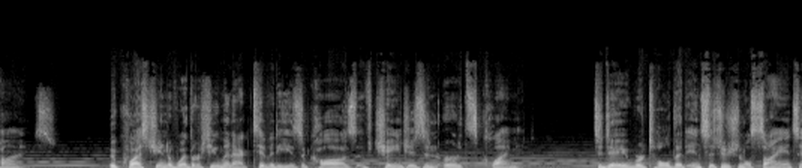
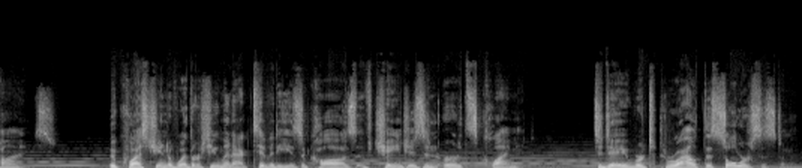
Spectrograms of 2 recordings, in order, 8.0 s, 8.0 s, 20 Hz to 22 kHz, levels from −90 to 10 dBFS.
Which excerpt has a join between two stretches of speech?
first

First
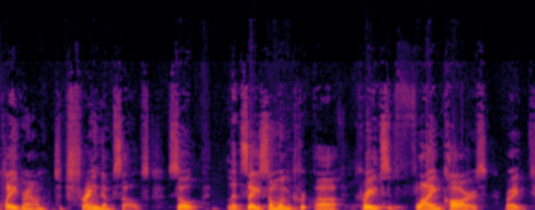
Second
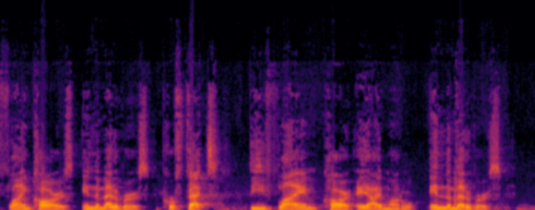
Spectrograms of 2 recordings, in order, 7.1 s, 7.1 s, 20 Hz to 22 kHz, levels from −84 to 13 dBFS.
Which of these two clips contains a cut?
second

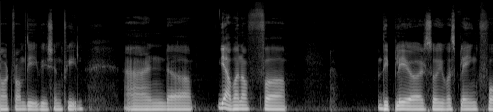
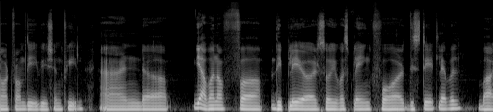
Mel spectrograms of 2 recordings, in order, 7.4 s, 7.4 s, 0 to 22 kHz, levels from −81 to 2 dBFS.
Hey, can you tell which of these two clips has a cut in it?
second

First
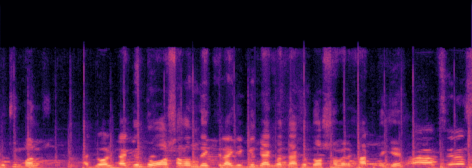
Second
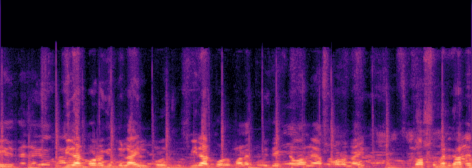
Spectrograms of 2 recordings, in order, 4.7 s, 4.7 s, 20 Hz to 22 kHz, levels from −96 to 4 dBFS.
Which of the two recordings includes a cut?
first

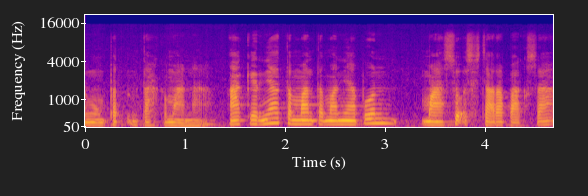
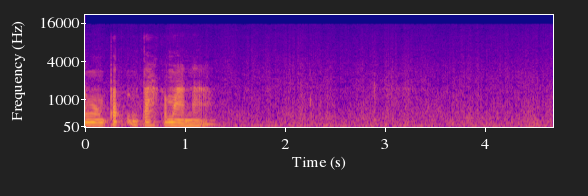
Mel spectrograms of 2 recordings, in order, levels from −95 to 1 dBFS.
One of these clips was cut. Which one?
first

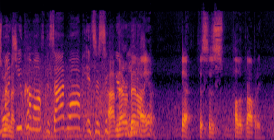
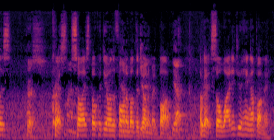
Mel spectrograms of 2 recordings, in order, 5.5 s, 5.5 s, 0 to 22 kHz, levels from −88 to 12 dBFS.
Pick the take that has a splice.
first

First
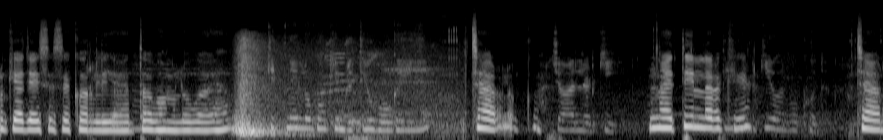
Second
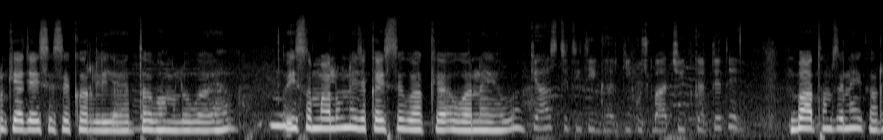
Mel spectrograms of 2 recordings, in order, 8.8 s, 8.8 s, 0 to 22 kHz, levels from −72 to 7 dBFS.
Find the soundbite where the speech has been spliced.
first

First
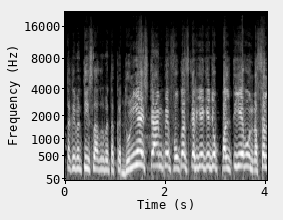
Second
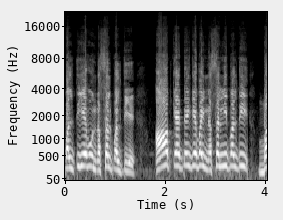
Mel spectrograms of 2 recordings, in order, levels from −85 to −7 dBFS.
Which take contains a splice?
first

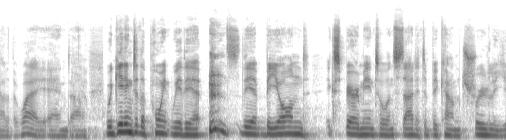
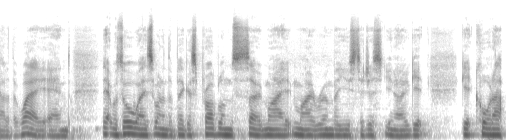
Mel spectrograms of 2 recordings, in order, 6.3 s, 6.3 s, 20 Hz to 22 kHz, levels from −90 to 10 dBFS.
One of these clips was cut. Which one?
first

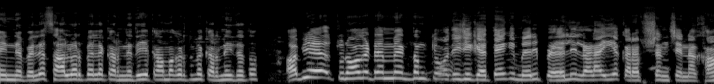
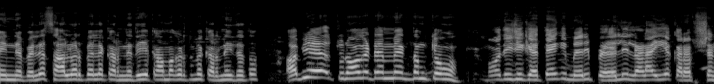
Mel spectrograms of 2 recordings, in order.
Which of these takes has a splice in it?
first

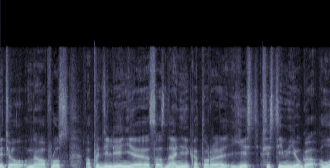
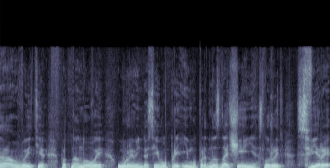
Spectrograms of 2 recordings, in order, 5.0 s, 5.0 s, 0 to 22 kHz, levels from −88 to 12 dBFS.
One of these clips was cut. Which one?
first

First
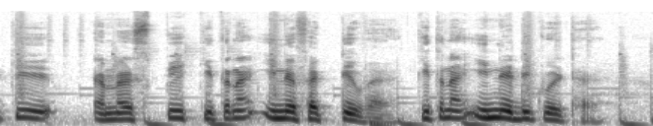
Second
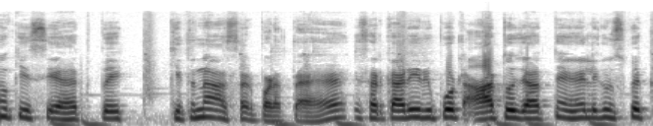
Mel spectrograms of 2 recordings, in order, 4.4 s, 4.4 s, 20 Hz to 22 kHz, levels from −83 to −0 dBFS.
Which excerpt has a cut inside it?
second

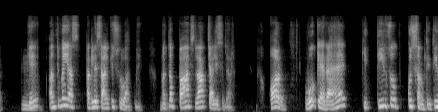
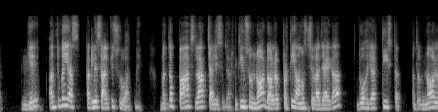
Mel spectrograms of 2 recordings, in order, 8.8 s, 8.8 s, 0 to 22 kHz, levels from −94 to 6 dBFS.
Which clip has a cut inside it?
second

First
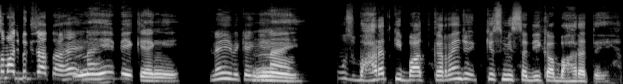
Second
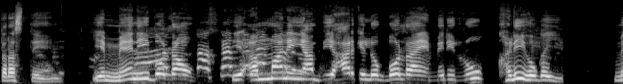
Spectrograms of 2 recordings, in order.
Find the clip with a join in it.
first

